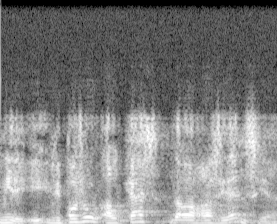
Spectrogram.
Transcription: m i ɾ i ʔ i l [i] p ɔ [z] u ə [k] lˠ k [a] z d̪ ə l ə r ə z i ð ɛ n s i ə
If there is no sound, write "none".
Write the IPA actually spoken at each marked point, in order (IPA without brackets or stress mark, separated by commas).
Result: i, z, none, a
